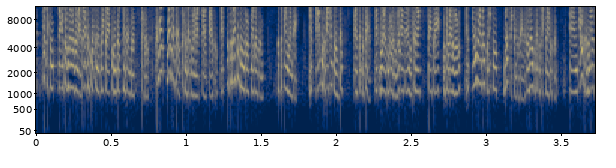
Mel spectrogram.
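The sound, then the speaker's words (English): Fast-forwarded video audio from an edited political interview clip, heard as chopped, squeaky, high-pitched garbled bursts of sped-up sound with brief dropouts between rapid fragments. “I don't know what the hell's happening here. A bunch of fast-forwarding.”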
